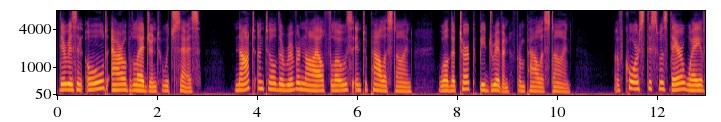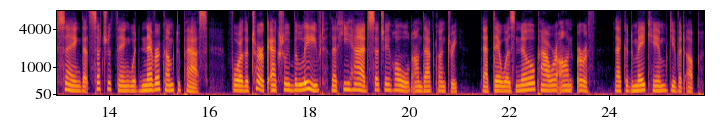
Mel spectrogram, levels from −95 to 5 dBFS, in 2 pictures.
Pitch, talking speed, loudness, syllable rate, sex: 180 Hz, 155 wpm, -18 LUFS, 4.1 syllables/s, female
